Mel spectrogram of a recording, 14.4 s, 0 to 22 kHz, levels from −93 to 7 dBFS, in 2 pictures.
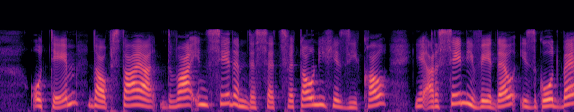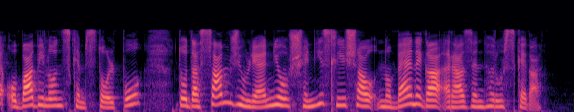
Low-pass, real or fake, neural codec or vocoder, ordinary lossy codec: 7.2 kHz; real; none; none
